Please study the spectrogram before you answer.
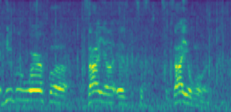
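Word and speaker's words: ציון: The Hebrew word for Zion is Tzayon. That's the Hebrew pronunciation.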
